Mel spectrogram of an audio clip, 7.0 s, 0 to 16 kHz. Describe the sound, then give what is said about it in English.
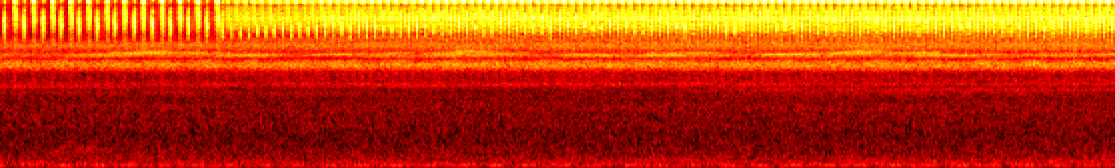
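A cicada sitting right on top of a microphone, recorded in August 2011, calls with a loud, harsh high-pitched buzz that starts with rapid pulsing and then settles into a steady, unbroken drone for several seconds. “Speaking of things being really close to microphones, here's a recording from August of 2011 where there was a cicada sitting right on top of one of my mics.”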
